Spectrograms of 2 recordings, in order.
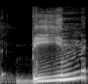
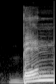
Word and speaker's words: been: and the Canadians, they pronounce it a bit shorter. They say ben. Even some British say ben as well. Right, so the bare infinitive or the base form of verb to be, form number 1, is be, be. And form number 3, which is the past participle of the verb be, is been in British English, ben in American English, and it's spelled B-E-E-N.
